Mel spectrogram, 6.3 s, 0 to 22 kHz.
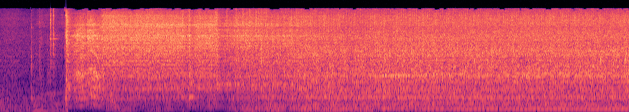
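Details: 2005 Chevrolet Impala after repairing shorted camshaft position sensor wiring and replacing the sensor (was P0335/P0520, long crank, cold no-start): brief crank, catches within a second, settles into steady even idle without stumble or stall; slight engine noise remains.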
